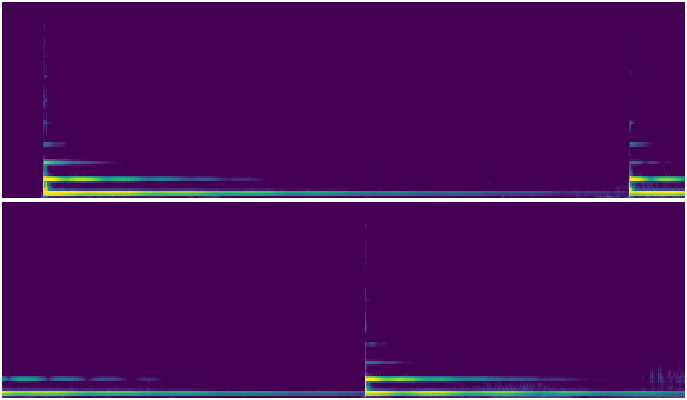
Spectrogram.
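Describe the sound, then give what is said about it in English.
A meditation bowl is struck three times to close a practice. Each strike rings out as a clear, sustained metallic tone with a higher overtone and slowly fades before the next strike. “As we finish the practice with the sound of the bowl.”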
